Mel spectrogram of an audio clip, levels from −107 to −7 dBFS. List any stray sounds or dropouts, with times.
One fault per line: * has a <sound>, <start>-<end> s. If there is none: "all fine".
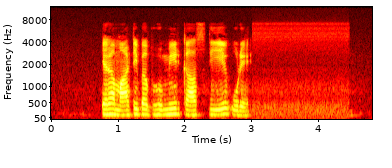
all fine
